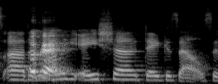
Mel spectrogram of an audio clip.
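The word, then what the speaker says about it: Rallye Aïcha des Gazelles: It's the Rally Asia de Gazelle. I don't know. – Yeah, that was pretty close. Rally Asia de Gazelles. It's French.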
